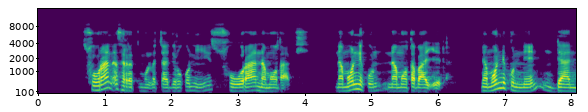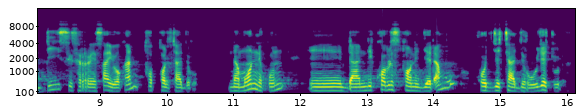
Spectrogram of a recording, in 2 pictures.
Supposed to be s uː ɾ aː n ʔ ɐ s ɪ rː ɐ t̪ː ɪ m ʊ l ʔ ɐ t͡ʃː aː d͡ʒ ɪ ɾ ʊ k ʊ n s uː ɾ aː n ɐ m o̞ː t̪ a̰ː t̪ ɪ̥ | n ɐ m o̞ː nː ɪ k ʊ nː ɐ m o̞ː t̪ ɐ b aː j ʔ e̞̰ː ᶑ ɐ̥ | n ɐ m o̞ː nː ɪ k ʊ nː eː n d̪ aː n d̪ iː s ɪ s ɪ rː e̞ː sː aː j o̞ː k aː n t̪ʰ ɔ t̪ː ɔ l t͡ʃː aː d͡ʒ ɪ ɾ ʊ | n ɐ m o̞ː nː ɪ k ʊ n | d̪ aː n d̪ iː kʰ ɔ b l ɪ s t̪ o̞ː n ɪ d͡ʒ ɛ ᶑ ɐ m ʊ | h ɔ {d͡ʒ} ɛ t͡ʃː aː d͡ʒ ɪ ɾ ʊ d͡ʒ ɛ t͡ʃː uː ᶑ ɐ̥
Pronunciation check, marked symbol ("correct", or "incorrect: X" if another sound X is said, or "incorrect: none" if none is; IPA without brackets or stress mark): incorrect: d͡ʒː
